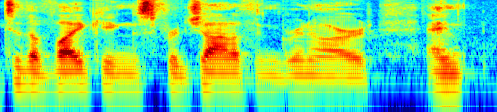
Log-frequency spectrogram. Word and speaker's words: Greenard: The Eagles traded pick number 98 to the Vikings for Jonathan Grenard.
